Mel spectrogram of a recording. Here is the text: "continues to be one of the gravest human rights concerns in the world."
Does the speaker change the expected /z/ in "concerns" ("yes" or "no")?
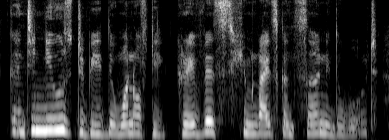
yes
